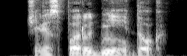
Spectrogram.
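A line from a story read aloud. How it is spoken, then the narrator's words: Plain. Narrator (Russian): ответил ему Том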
